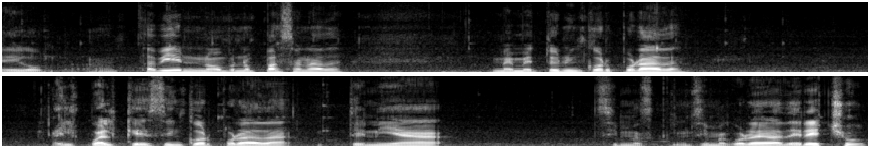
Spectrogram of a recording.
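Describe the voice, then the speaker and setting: A man with a fairly high voice talks at a fairly quick pace, with ordinary pitch variation, big swings in loudness and long, frequent pauses. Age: 40s. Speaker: financial advisor and entrepreneur; podcast guest. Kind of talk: interview conversation. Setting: hotel recording location. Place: open country. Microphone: studio mic.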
